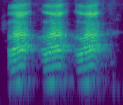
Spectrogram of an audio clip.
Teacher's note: tapi yang harus digaris bawahi la jangan keluar dari Gigi Pak la itu di belakang gigi ya La La di tempat gusi dan belum belum ngadu ke giginya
